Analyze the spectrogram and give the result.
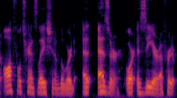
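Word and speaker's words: עזר: It is an awful translation of the word ezar or azir. I've heard it pronounced both ways. I'm going to pronounce it ezar.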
